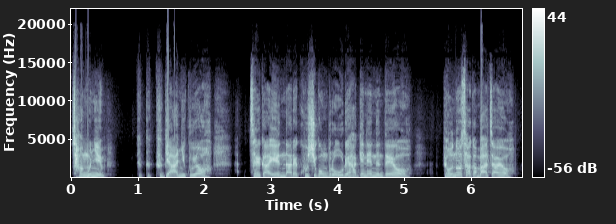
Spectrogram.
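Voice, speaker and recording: A woman's voice: a little high, expressive, normal speed, a bit bright, no echo, studio quality. A woman doing a stammering young man. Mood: pleading. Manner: stammering, pleading. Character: flustered young man, a fake lawyer.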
